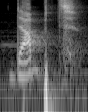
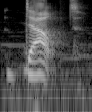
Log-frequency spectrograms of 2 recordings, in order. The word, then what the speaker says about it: doubt: In the next word, dot, I'm not pronouncing the letter B. I'm not saying dubt. It's doubt.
